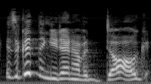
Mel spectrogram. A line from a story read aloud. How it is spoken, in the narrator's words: Anna said brightly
